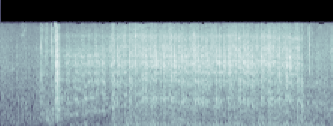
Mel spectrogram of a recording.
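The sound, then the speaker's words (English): A car's starter grinds and churns for several seconds in a steady, rough rhythm after a sharp click, the engine cranking over without catching. No voices are heard. “See, there's only two reasons the car won't start.”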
